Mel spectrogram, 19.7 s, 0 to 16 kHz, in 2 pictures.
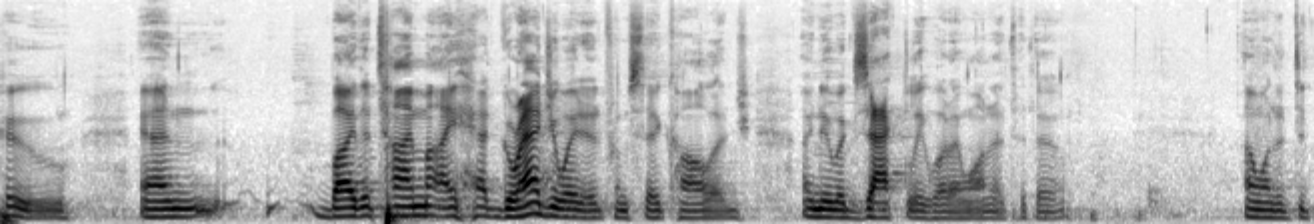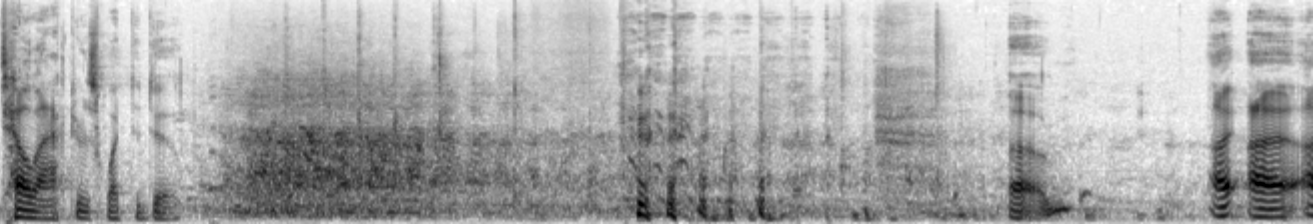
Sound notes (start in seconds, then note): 15.7 laughter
